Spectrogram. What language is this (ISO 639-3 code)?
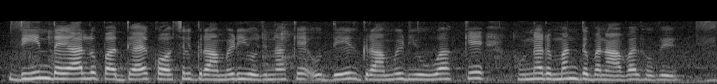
bho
